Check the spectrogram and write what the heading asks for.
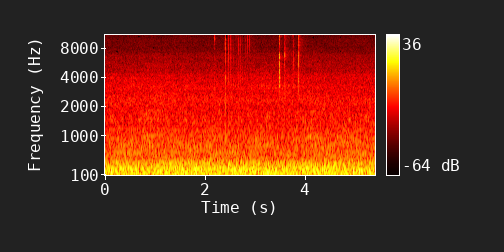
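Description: Steady, loud low drone of background noise. A few light, sharp metal clicks come between about two and four seconds in, from hydraulic valve lifters and locking pliers being handled.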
